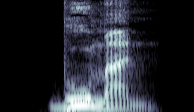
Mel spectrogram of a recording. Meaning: scapegoat
- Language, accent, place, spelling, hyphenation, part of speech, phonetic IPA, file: German, Germany, Berlin, Buhmann, Buh‧mann, noun, [ˈbuːman], De-Buhmann.ogg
